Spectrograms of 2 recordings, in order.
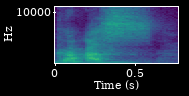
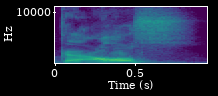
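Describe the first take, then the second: First: The s sound is thin, like a plain s. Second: The s sound is thick and heavy. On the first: The speaker calls it wrong. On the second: The speaker calls it right.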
